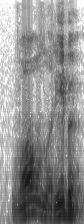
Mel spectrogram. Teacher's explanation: با میں قلقلہ ہوگا، یعنی آواز ٹکر کھا کے الگ ہوگی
